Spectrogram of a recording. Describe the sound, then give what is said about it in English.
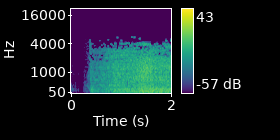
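A white Volvo truck stands just outside the shop room at Williamsport High School with 17-year-olds in its cab. After a brief silence, its engine noise cuts in abruptly and then holds a steady, broad rumbling hum that grows slightly fuller. “Just outside the shop room at Williamsport High School, some 17-year-olds have piled into the cab of a white Volvo truck.”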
